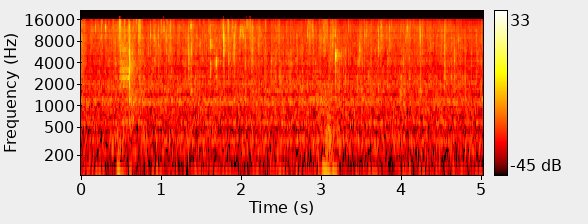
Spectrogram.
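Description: A vegetable patty shallow-frying in hot oil in a pan: a steady sizzle with scattered small crackles.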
